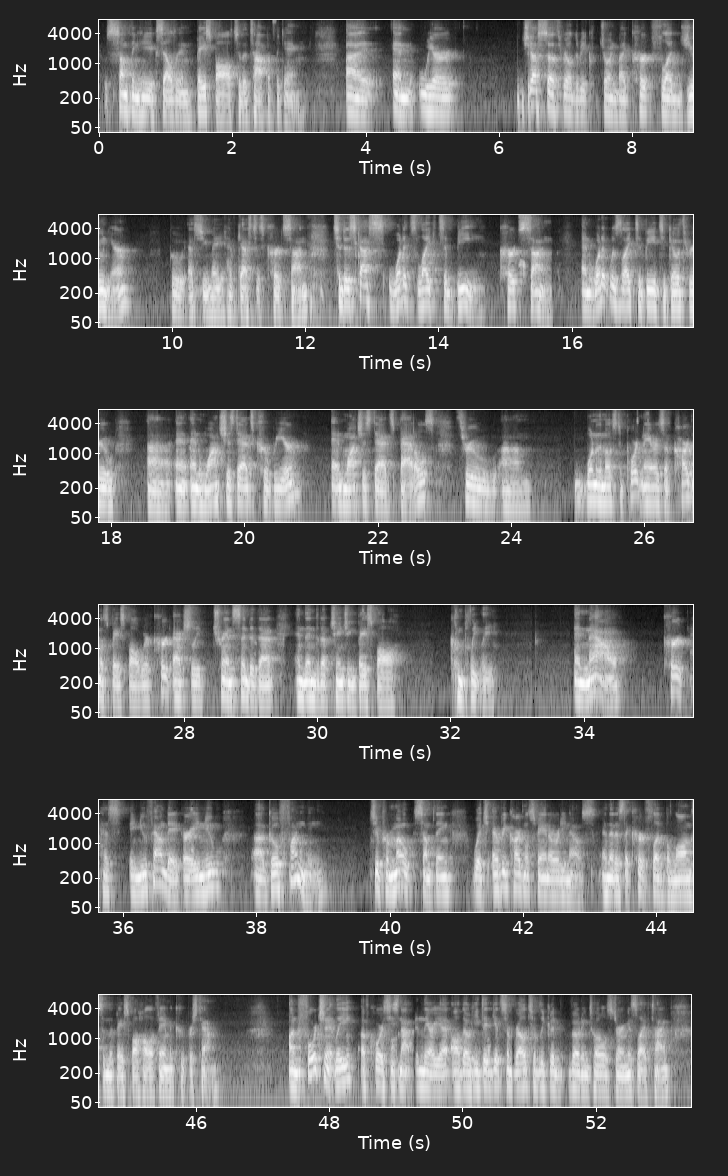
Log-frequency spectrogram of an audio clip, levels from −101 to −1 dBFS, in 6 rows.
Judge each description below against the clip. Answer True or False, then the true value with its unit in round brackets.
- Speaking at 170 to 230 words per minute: False (160 wpm)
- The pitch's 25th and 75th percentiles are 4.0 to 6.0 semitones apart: False (3.5 semitones)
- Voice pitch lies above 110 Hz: False (105 Hz)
